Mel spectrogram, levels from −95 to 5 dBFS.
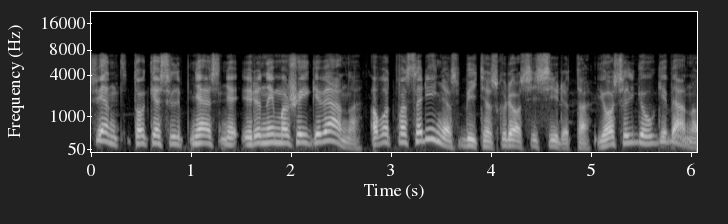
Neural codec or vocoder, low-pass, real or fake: none; 7.2 kHz; real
